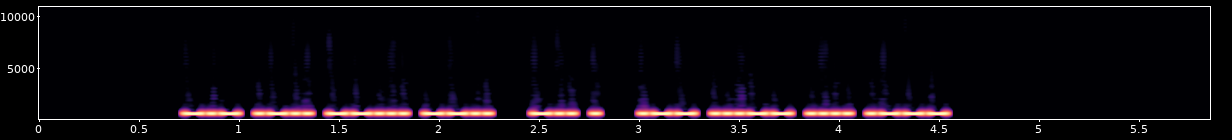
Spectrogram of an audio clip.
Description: Morse code, heard as a keyed tone, about 40 wpm, 700 Hz. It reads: KL7Z DE W3HJ
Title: USA Callsign DE Callsign - 4 Characters - 40wpm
